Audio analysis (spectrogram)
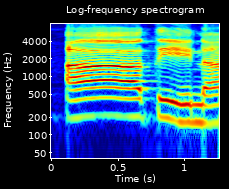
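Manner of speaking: আতিনা with long first and last aa; elongation. Shown as a demonstration. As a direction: chant আতিনা slowly, stretching "aa" and "naa". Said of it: "হামজায়ের মধ্যে টান দিব আর নুনের মধ্যে".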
